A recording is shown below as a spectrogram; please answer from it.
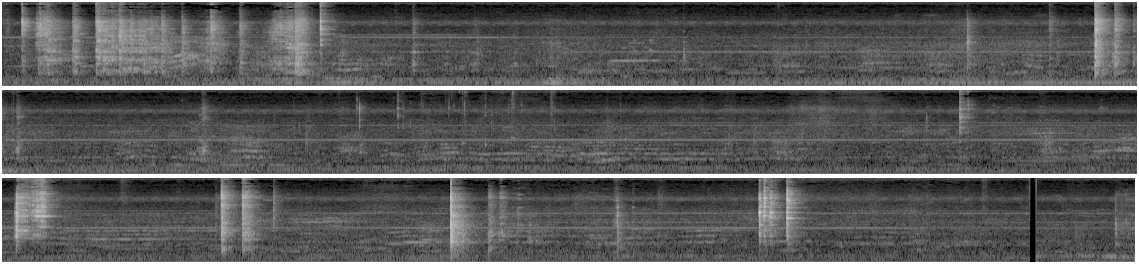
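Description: Several sharp clinks of dishes and utensils while plating tuna carbonara, against a steady low background hum, with a few spaced, brighter clinks later on.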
